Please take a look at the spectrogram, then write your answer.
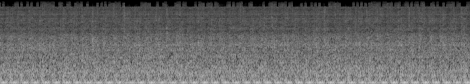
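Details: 1973 Chevrolet Corvette C3 revival, run after a shot of gas down the carburetor, wheels not turning: steady, even idle with low regular pulse, no knocks or misses; a little smoky; normal idle.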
